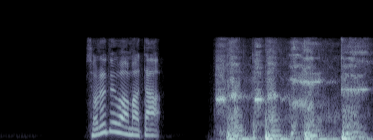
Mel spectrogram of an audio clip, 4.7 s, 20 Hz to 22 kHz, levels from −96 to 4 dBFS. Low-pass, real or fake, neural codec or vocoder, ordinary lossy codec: 7.2 kHz; fake; codec, 16 kHz, 4 kbps, FunCodec, trained on LibriTTS, 50 frames a second; AAC, 48 kbps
